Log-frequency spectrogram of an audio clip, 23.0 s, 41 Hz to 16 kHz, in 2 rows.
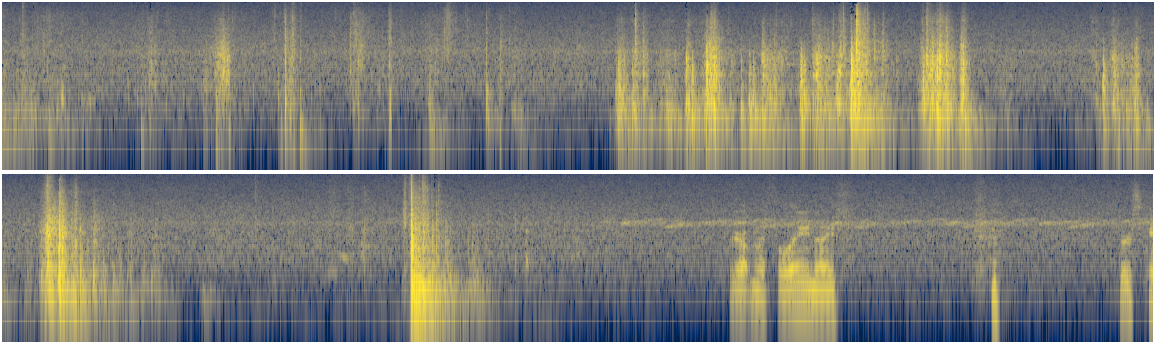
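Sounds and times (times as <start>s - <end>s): handling noises: 6.1s - 10.2s, 10.8s - 13.2s
loud thunk: 6.2s - 9.8s, 15.6s - 16.4s.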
